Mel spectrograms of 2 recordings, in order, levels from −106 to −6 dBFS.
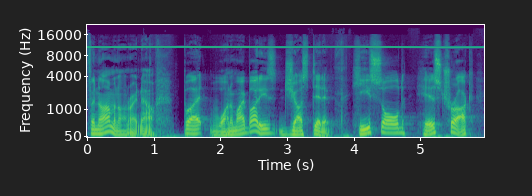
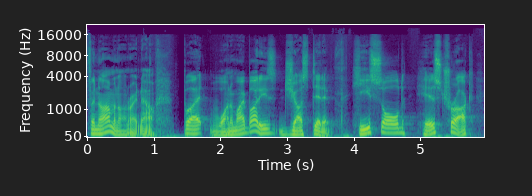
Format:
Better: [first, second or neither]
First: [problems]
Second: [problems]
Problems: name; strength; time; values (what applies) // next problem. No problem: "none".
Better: second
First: high-pitched whine; loud; throughout; 11 kHz, 7 dB below the speech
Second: none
